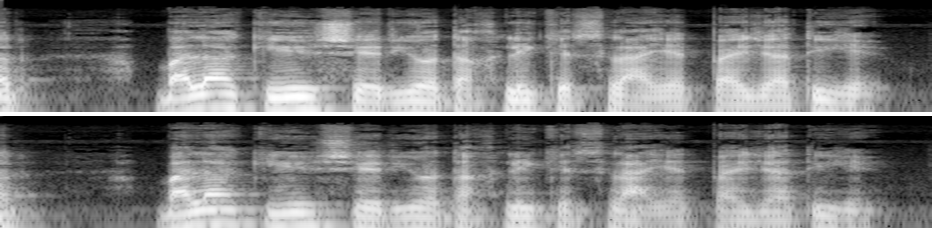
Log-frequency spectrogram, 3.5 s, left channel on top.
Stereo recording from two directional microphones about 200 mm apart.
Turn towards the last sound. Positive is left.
turn(degrees=35)  # may be behind; listen again after turning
